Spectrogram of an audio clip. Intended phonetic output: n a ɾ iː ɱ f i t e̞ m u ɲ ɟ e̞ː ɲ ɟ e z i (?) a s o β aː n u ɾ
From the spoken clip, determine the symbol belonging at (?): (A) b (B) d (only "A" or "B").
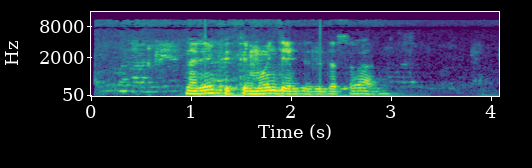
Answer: B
